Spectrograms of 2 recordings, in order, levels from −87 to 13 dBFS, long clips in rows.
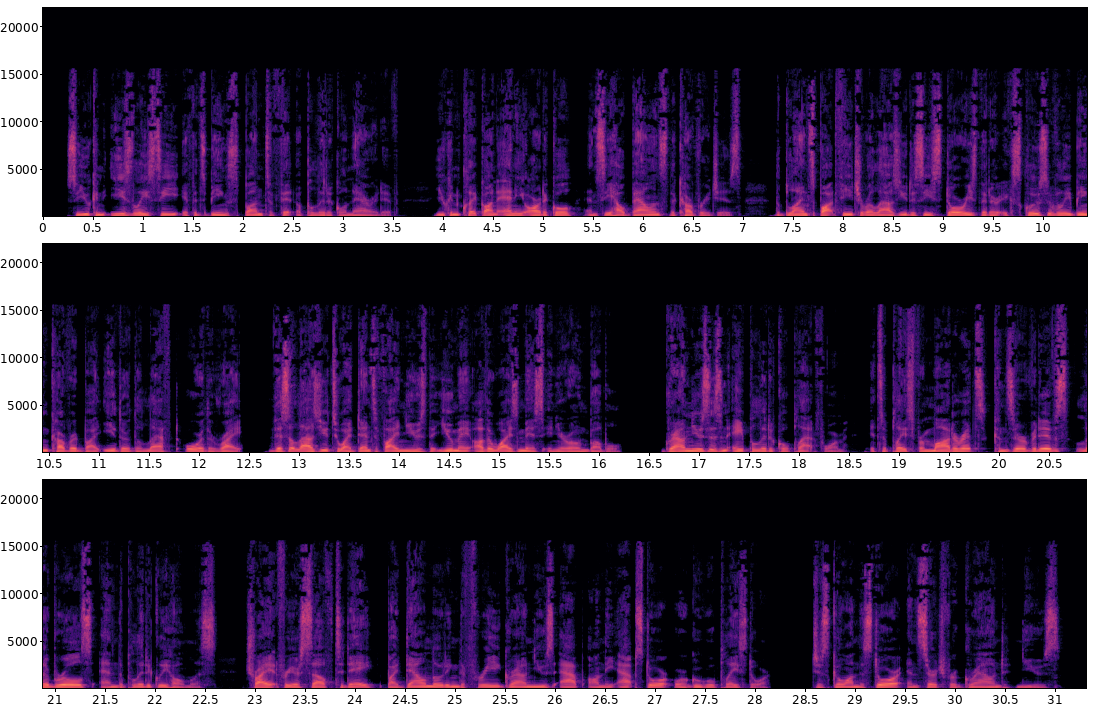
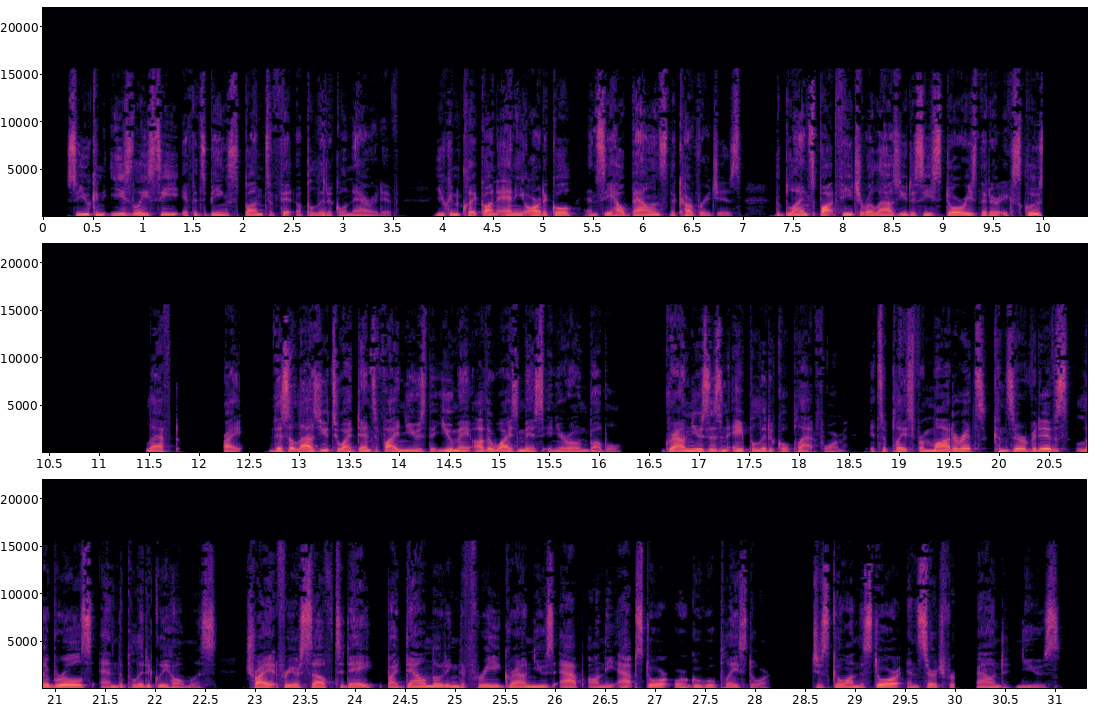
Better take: first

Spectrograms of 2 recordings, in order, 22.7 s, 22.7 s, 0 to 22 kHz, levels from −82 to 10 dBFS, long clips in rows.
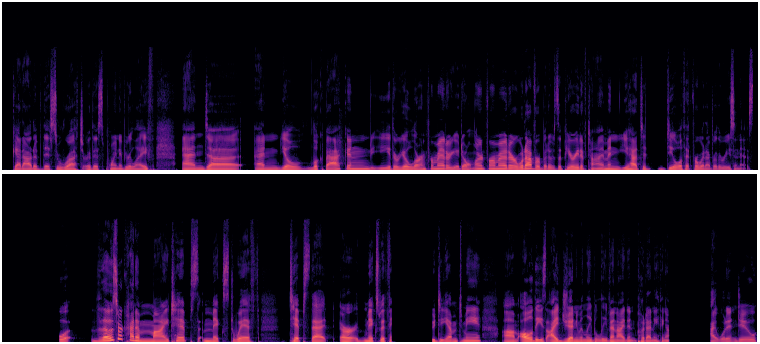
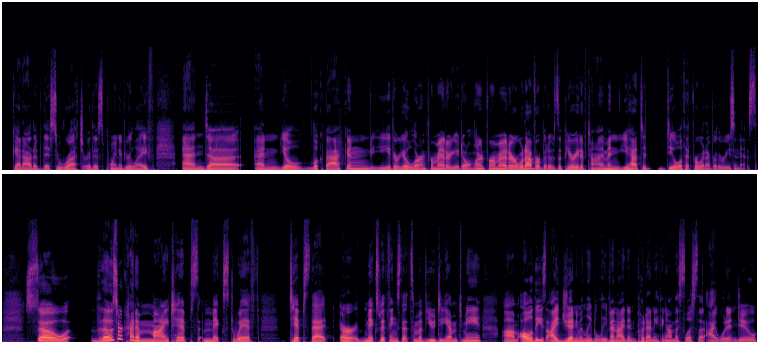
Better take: second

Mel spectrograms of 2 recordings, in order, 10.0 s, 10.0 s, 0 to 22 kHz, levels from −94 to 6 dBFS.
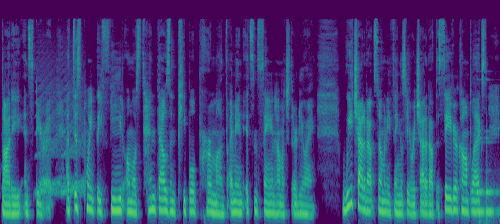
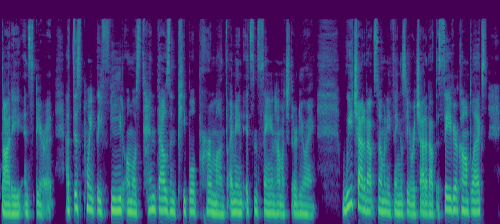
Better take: second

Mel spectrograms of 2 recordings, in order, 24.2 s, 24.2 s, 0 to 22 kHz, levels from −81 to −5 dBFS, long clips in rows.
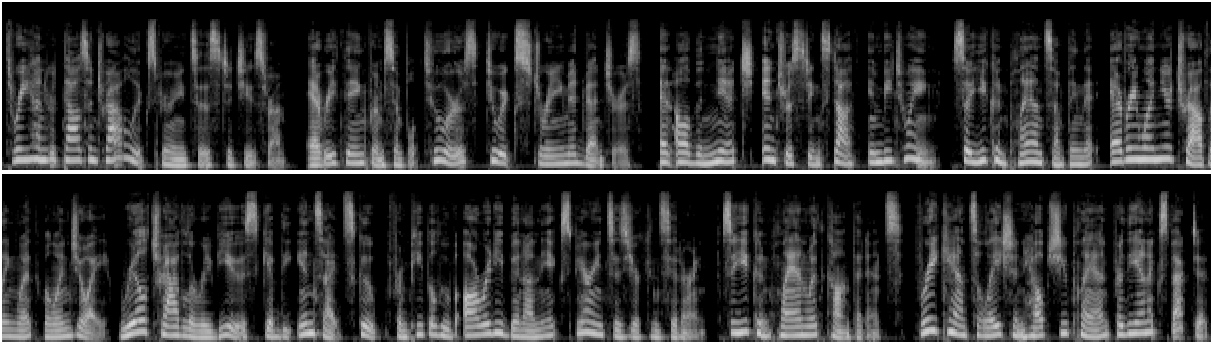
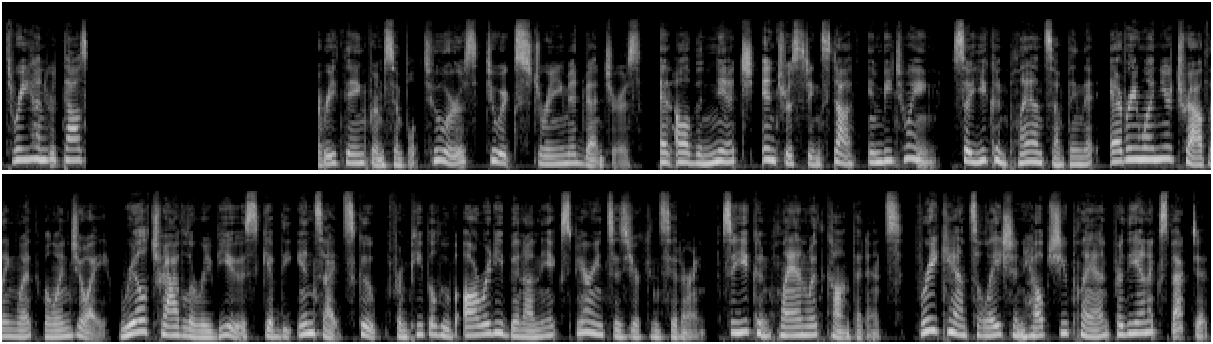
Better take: first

